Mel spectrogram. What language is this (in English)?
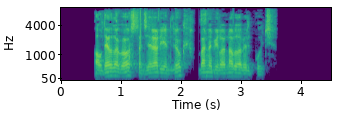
Catalan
